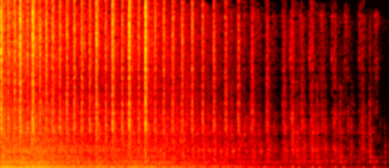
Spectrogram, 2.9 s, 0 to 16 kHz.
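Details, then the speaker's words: Troy-Bilt mower that was hard to start and ran only after being primed by hand with fuel: the engine fires at an uneven, slowing beat and fades to silence after about 3 minutes; stalls, likely from fuel starvation. "so as you just saw it started and ran but only after physically priming in however this mower is not going to make this easy because after about 3 minutes of running it stopped all on its own"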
